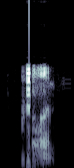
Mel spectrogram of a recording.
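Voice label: FIRE Operations, p25; FIRE OPS 1; wake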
